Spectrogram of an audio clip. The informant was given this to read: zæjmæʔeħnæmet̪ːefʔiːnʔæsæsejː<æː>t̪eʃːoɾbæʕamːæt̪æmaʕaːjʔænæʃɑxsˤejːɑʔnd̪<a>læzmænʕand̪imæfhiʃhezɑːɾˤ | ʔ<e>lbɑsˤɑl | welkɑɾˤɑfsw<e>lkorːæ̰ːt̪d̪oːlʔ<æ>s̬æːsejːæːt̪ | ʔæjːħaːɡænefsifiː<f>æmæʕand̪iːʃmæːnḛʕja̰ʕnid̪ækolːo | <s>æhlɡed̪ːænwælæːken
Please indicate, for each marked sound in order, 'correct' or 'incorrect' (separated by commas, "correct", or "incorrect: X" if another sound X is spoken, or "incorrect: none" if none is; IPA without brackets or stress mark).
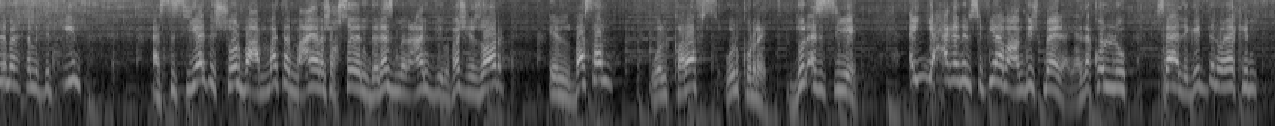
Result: correct, incorrect: æ, correct, correct, correct, incorrect: h, correct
